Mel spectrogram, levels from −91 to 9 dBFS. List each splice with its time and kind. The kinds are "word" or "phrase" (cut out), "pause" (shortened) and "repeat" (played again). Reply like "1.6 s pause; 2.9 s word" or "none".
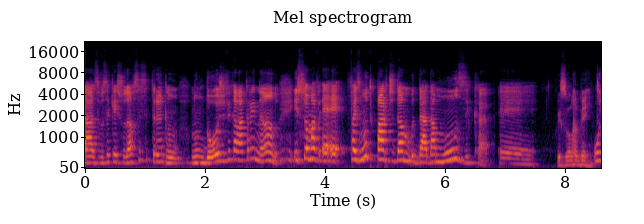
1.4 s word; 6.8 s pause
